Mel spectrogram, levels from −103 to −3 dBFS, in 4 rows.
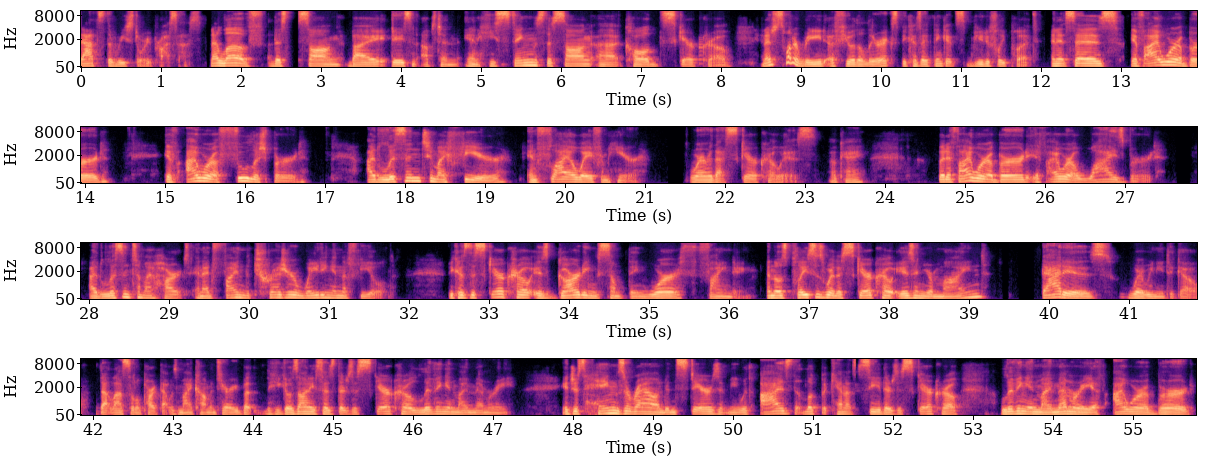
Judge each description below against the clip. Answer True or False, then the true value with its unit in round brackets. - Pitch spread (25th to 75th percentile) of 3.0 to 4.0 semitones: True (3.7 semitones)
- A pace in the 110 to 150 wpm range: False (175 wpm)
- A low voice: True (115 Hz)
